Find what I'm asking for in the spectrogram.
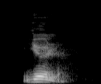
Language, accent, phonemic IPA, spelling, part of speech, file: French, France, /jœl/, yeule, noun, LL-Q150 (fra)-yeule.wav
- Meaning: gob (mouth)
